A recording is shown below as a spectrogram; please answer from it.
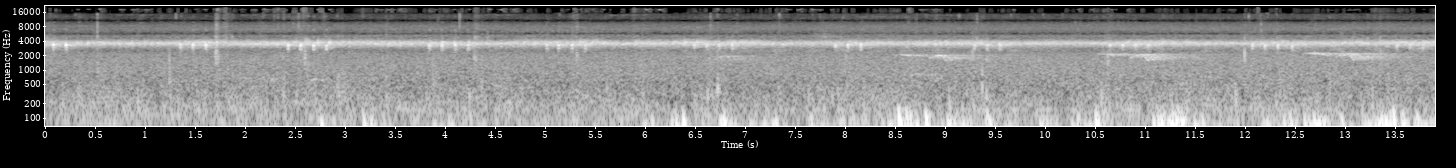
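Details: Crickets in the forest of Takdah in the Darjeeling hills keep up a constant shrill trill. Brief, lower whistled bird notes come in now and then, over soft low rumbling thuds.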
